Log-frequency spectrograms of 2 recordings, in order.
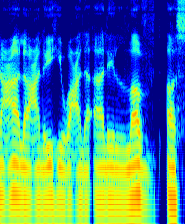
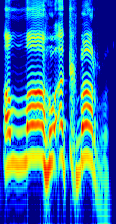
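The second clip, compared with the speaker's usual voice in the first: much higher, louder triumphant shouting; joyful loud cry; 12 semitones higher, 7 dB louder than usual. Acted. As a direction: cheer it out like a victorious crowd. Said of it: "very loudly said".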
